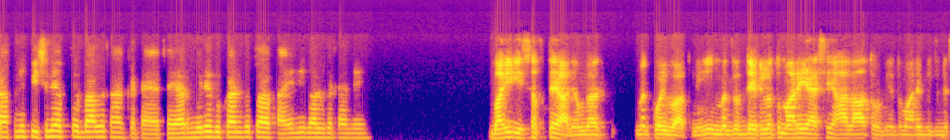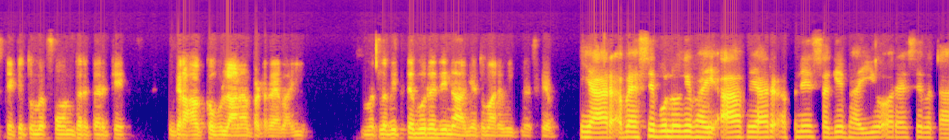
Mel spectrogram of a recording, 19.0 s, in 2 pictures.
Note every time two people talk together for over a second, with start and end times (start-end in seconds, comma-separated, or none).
none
